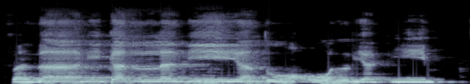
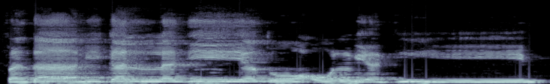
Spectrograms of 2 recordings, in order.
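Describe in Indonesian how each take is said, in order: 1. Vokal akhir dibaca dua ketukan. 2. Vokal akhir dibaca empat ketukan. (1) "Saya contohkan dua ketukan" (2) "ayat selanjutnya empat ketukan"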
